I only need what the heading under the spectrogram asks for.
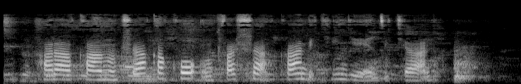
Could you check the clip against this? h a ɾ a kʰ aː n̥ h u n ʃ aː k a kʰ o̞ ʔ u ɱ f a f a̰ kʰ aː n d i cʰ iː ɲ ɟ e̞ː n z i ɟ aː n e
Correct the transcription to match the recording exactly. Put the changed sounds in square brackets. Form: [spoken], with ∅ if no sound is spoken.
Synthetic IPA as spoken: h a ɾ a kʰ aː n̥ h u n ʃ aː k a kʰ o̞ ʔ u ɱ f a [ʃ] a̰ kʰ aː n d i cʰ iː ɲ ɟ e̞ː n z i [c] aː n e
